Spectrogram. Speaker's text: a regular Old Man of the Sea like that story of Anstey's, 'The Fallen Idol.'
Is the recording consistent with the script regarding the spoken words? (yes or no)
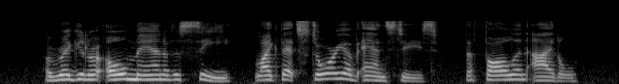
yes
